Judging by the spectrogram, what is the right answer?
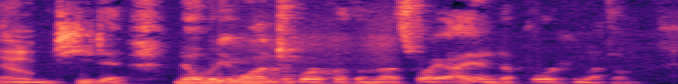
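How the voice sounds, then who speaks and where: A man's somewhat breathy, dark and mellow voice at medium pitch, with a Canadian accent. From Toronto, Canada. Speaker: retired police detective. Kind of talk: interview answer. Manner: casual, anecdotal.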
